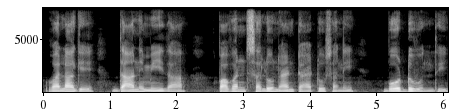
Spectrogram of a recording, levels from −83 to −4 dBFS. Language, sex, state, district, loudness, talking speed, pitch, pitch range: Telugu, male, Telangana, Komaram Bheem, -18 LUFS, 90 wpm, 120 Hz, 115-140 Hz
